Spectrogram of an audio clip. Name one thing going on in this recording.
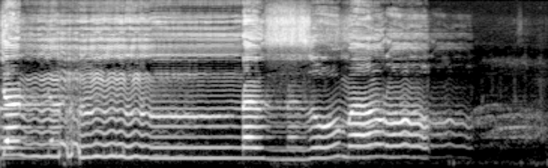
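A man sings a long, wavering melody through a microphone, close and loud.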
